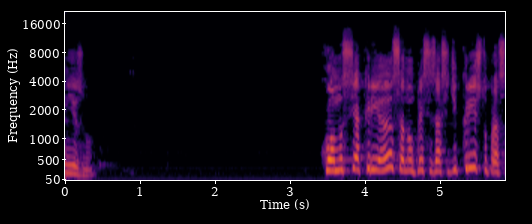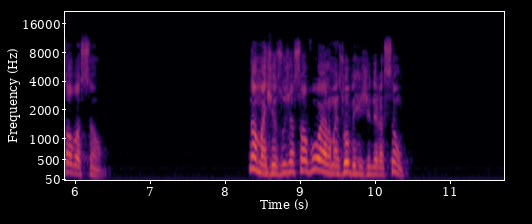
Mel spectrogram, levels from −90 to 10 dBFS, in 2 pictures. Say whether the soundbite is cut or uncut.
uncut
